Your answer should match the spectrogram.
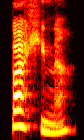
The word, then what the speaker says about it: página: de una palabra esdrújula es página página se acentúa en la antepenúltima sílaba página recuerda todas las palabras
